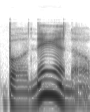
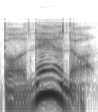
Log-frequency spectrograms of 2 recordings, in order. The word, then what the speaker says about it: banana: alternate way species species banana very american use of uh in the unstressed syllables that get shorter so the ba and the should be short and then gets very long banana one two three banana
